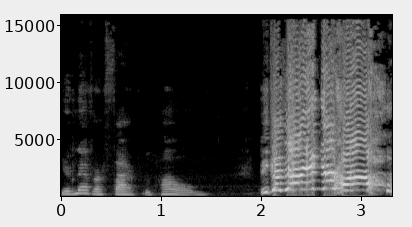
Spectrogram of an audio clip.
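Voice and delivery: animated, very loud, swooping yell. Retelling a show moment in Tyra Banks's voice: yelling as Tyra Banks. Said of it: "I just yelled into the mic".

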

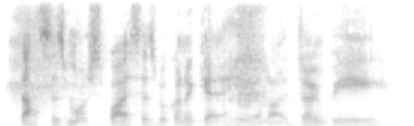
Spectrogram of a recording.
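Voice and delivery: ordinary talk

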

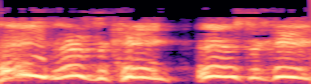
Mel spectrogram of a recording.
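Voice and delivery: tiny, very high little voice. Recalling a wrestling fan greeting him backstage: imitating a high little voice. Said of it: "I had the little high voice".

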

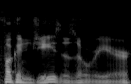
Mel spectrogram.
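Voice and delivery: very quiet put-on movie character voice. Imagining Jesus in a movie, the speaker does a put-on movie character voice. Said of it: "It's my impression of a Kevin Smith character".

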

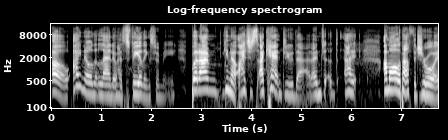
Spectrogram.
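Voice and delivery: ordinary talk, nothing marked

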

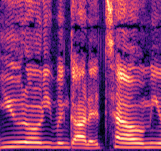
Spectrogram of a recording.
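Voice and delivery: really bad, put-on Italian accent. Retelling what someone said: bad fake italian accent. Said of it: "a really bad, like, fake Italian accent".

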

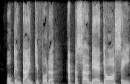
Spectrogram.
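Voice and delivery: Manchester accent. Host thanks a listener from Manchester for suggesting the episode, put-on Mancunian accent. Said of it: "We're doing our best Mancunian accents now".

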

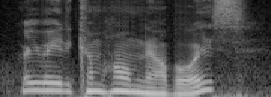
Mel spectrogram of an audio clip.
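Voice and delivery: haughty, arrogant tone, very high-pitched. Narrator reading a woman's line to the boys, in an arrogant tone. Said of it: "She said with more arrogance in her tone".

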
